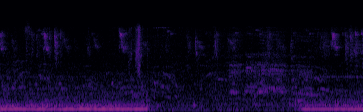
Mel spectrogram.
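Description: Birds calling, with short high chirps, over a steady low hum that drops out for about three seconds in the middle.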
